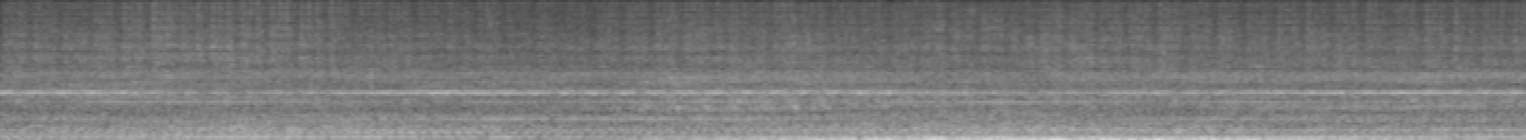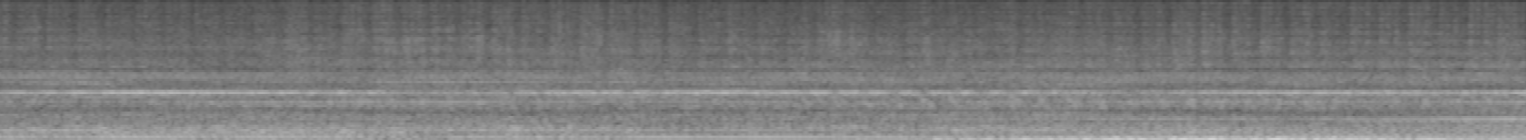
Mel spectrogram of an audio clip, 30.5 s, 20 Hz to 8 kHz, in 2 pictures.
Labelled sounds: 4.2	4.4	vessel noise, 0.90 to 1.2 kHz
21.0	21.2	vessel noise, 0.83 to 1.1 kHz

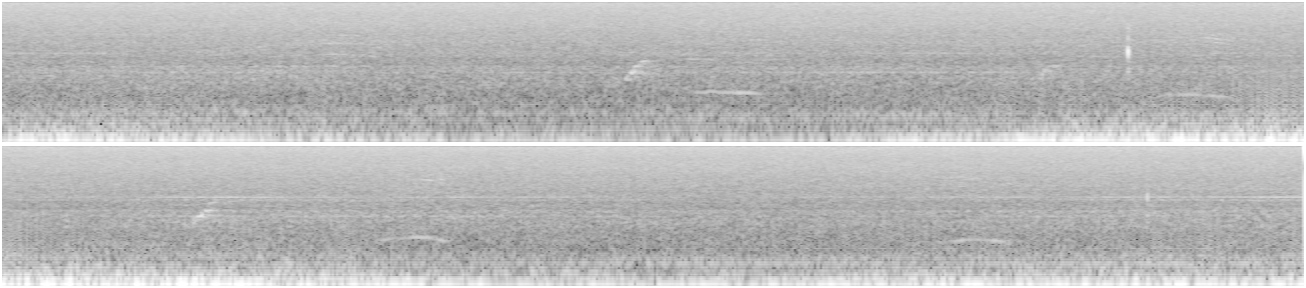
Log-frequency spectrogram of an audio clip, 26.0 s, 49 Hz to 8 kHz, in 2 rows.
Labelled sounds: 17.1	17.4	humpback whale, 2.2 to 2.4 kHz

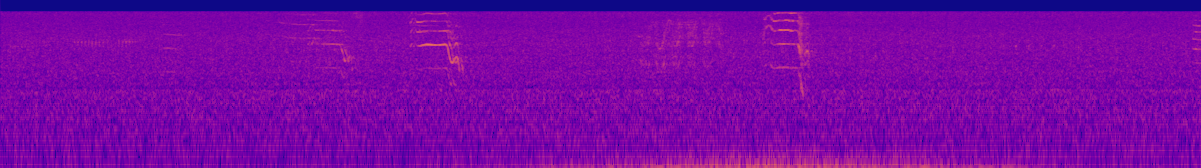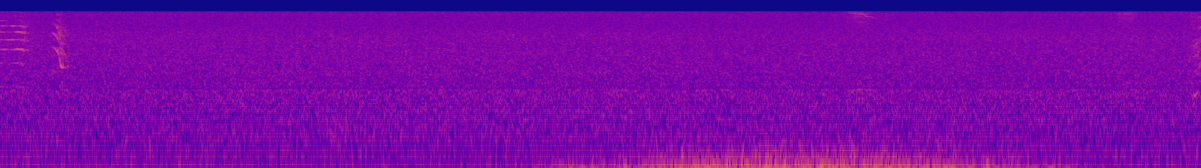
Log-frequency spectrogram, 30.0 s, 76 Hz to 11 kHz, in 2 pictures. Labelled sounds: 0.9	1.2	killer whale, northern resident, G clan, 2.9 to 3.2 kHz
2.0	2.3	killer whale, northern resident, G clan, 3.8 to 4.0 kHz
3.6	4.3	killer whale, northern resident, G clan, 2.8 to 7.2 kHz
5.1	5.8	killer whale, northern resident, G clan, GG subclan, call N23ii, 1.3 to 7.5 kHz
9.6	10.1	killer whale, northern resident, G clan, GG subclan, call N23ii, 1.4 to 7.6 kHz
14.9	15.4	killer whale, northern resident, G clan, call N24i, 2.4 to 5.2 kHz
25.6	25.9	killer whale, northern resident, 6.9 to 7.7 kHz

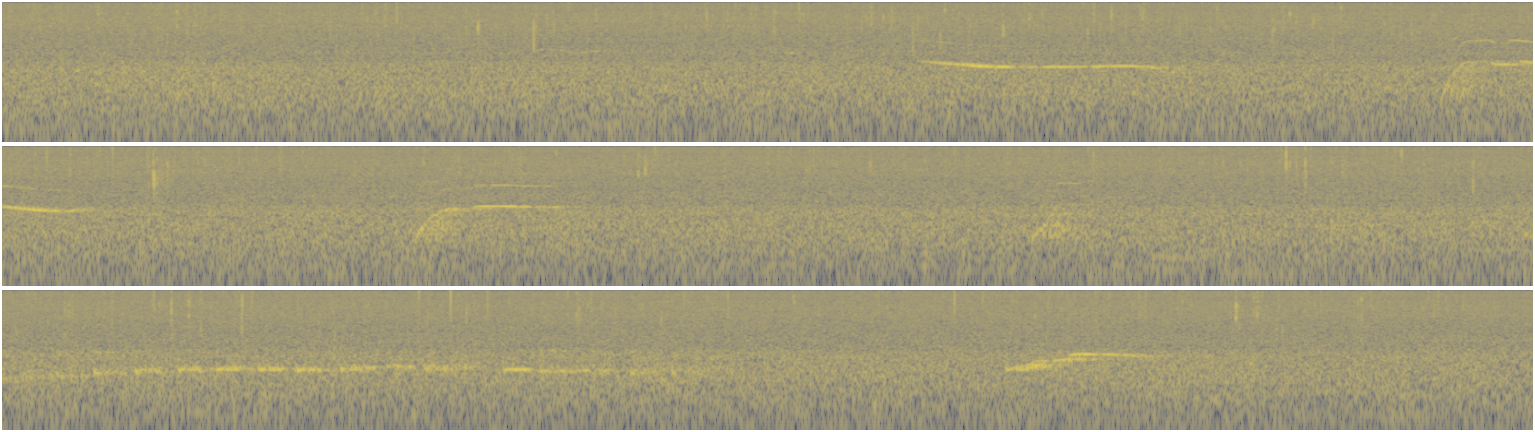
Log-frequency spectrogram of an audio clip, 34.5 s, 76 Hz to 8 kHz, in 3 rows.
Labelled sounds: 6.9	8.1	humpback whale, 0.78 to 1.2 kHz
10.9	12.0	humpback whale, 0.88 to 2.3 kHz
14.7	15.5	humpback whale, 0.78 to 2.2 kHz
30.8	31.6	humpback whale, 0.78 to 1.0 kHz

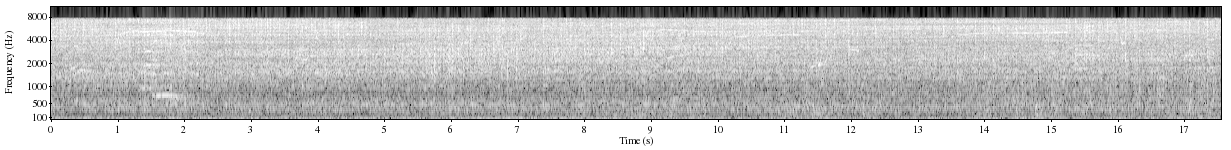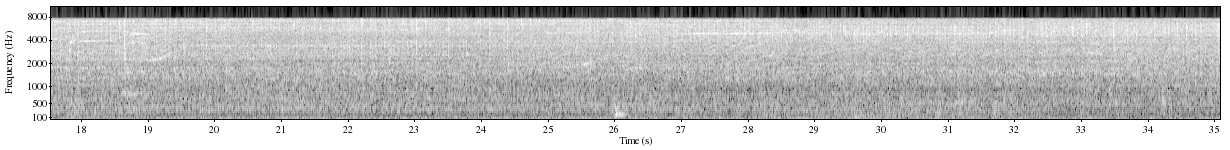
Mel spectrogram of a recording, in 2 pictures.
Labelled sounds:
25.3	25.7	killer whale, 1.6 to 2.9 kHz

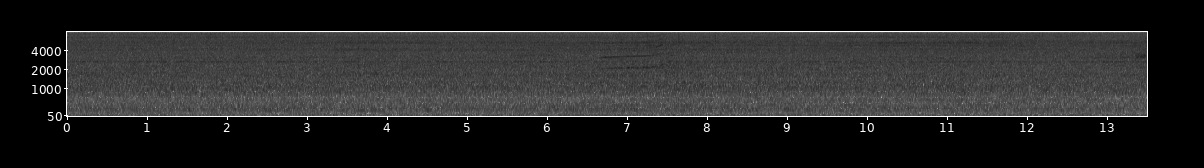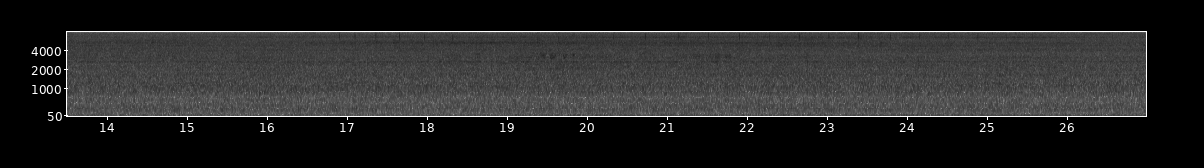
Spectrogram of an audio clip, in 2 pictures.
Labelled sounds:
6.6	7.4	killer whale, southern resident, 3.0 to 3.4 kHz

